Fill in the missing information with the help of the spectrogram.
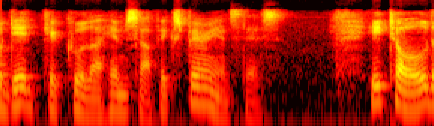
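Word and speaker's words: Kekulé: in chemistry readers aside I might be spelling pronouncing Kula wrong it's it's spelled k KU l e and there's a grav over the E and every read is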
